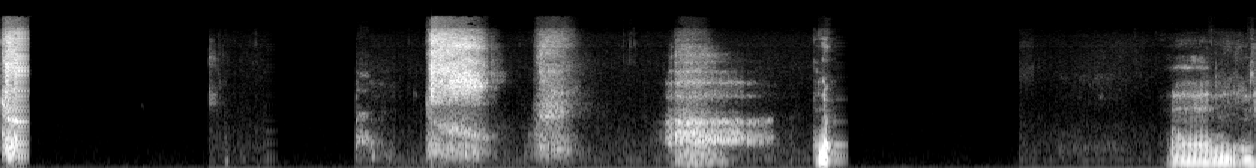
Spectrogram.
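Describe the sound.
Breathing demonstration of a three-part breath, inhaling into the stomach and chest and exhaling through the mouth: a few loud, breathy bursts separated by silence, with a voice briefly heard at the end.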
